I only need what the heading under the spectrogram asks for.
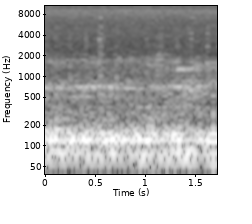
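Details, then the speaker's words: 52-inch 1980s Litex hugger ceiling fan on low speed, wiring routed through a metal piece on the mounting bracket: steady low hum while something is definitely rubbing inside the housing. Humming with internal rubbing. "and I thought I had kept it out of the way enough, but something's definitely rubbing in there."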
